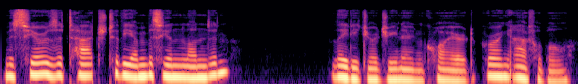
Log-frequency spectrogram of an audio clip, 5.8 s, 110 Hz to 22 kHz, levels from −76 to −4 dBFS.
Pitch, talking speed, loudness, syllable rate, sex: 170 Hz, 135 wpm, -15 LUFS, 5.8 syllables/s, female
